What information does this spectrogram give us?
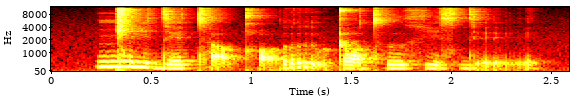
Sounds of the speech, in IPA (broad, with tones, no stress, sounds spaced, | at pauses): ŋ͡ǁ i˥˨ d e˧˩˧ tʰ a̰˥˨ qʰ ɔ̰˧˩˧ r ṵ˥˨ ʈ ɔ˩ tʰ ɯ˨˦ x i˧˩˧ s d ḛ˨˦ ɾ ḛ˧˩˧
